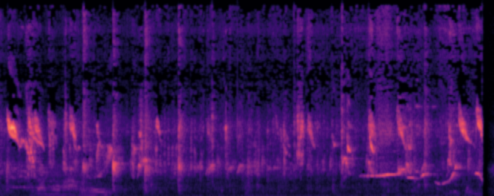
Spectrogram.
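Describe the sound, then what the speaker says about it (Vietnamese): Red-whiskered bulbuls sing at a caged-bird market in Lạng Sơn, giving a busy run of bright chirps, whistles and warbles from several birds close by, with faint market chatter and bustle underneath. "Chim quế lâm này giọng hót khá là hay."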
